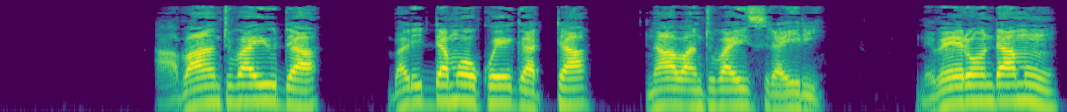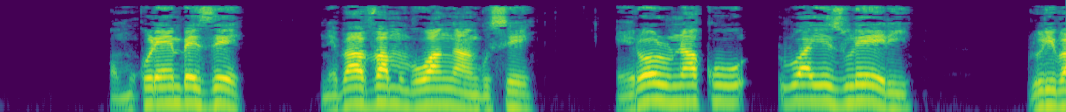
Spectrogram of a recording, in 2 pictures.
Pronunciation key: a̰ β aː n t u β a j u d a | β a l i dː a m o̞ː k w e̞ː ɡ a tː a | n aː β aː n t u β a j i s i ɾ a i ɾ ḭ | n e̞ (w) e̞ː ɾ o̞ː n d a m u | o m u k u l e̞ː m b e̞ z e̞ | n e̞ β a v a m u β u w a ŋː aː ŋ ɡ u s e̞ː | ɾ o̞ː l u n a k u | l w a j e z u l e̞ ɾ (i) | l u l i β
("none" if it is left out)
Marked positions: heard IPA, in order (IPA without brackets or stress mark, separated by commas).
β, i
